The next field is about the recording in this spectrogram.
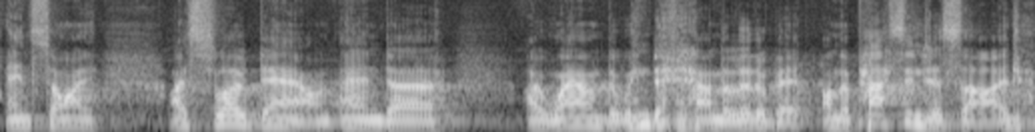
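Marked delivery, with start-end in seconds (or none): none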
